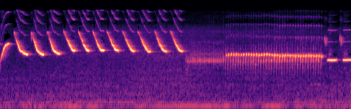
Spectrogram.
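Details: Belgian canary singing a tour of about eleven clear downward-sweeping whistles, roughly three a second, then dropping into a soft low roll that swells into a steady, buzzy rolling trill.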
